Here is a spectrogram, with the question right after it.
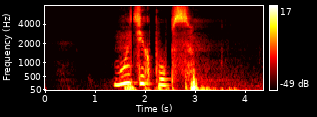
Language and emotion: Russian, sad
